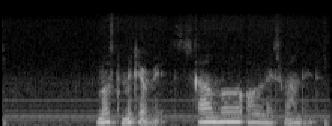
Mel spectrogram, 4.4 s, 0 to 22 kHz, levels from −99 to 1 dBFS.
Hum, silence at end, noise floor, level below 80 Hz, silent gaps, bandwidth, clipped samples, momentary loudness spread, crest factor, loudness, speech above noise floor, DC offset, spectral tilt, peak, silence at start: none; 0.05 s; -60 dBFS; -62 dBFS; none; 5.6 kHz; under 0.1%; 19 LU; 18 dB; -34 LUFS; 27 dB; under 0.1%; -9.5 dB/octave; -18 dBFS; 0.05 s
